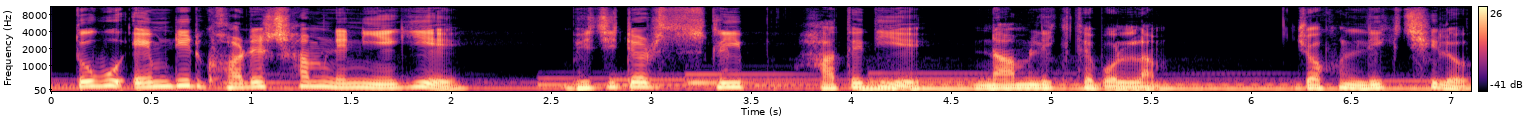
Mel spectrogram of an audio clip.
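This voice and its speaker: A man reading a literary story aloud in an expressive, measured, dramatic way. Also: medium pitch. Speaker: audiobook narrator and story channel host. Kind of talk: dramatic first-person literary story narration. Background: soft plucked-string instrumental music.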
